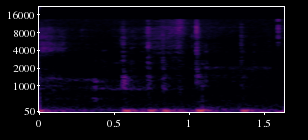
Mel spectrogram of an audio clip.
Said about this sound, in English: Yeah, put it on there. Keep typing.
